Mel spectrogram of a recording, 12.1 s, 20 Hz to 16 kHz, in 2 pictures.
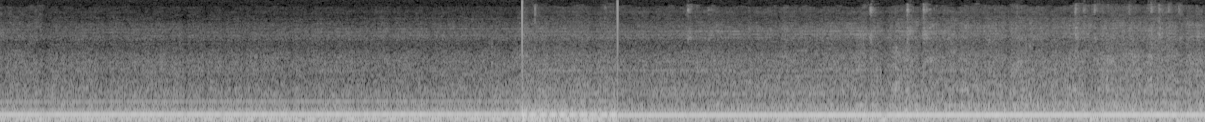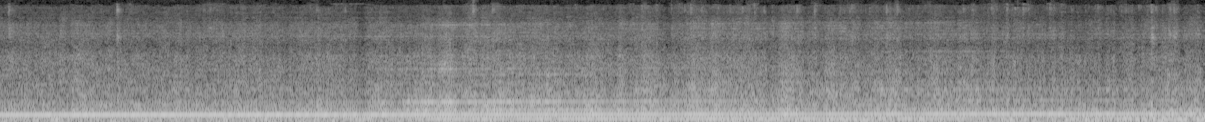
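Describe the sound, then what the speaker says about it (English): A Lotus Emira V6 sports car engine drones steadily with a low exhaust hum from close behind, holding a constant pitch with a slight shift partway through. "getting used to the engine noise and the exhaust noise so close behind you"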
